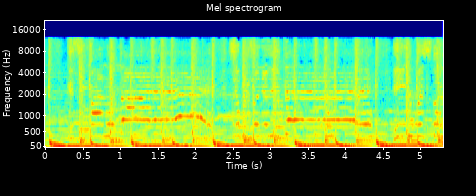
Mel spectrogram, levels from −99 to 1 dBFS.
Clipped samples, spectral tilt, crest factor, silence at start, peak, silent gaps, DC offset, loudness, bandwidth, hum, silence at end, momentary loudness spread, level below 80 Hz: under 0.1%; -4 dB/octave; 10 dB; 0 s; -8 dBFS; none; under 0.1%; -20 LUFS; 12.5 kHz; none; 0 s; 1 LU; -22 dBFS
